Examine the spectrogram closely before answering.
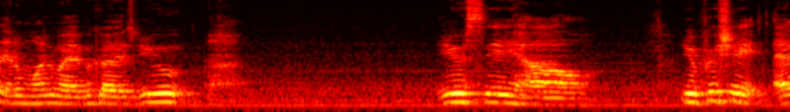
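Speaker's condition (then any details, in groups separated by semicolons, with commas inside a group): Traumatic brain injury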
